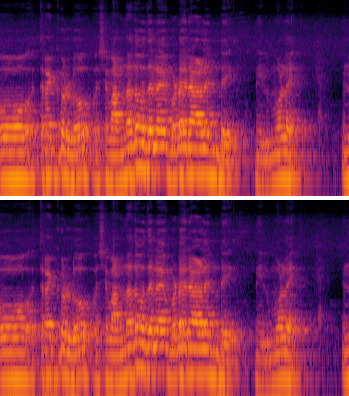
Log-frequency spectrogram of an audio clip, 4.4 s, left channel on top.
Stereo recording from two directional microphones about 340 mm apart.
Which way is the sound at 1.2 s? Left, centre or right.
Centre.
